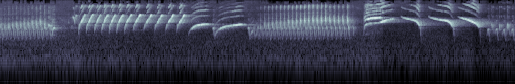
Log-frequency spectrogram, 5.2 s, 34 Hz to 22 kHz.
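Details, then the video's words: Lively canary song meant to prompt quiet canaries to start singing: a brief buzzy note, then a long rapid trill, paired upward-curving whistles, another dense trill and a run of quick falling whistled slurs. "KENARI GACOR DOR INI MEMANCING KENARI YANG SUSAH BUNYI JADI IKUT GACOR #145 || VOICE OF CANARY"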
